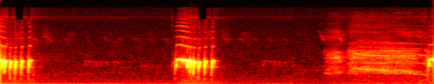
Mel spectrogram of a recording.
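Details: Local wild zebra dove from its natural habitat, not captive-bred, used as a lure for catching birds: two bursts of quick, staccato cooing notes about three seconds apart, then a broad noisy hiss at the end.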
